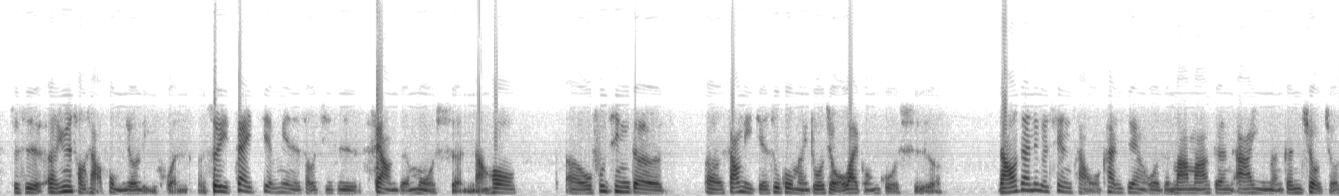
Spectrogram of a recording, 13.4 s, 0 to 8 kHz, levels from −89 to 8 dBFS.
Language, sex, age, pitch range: Chinese, female, 30-49, 150-220 Hz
